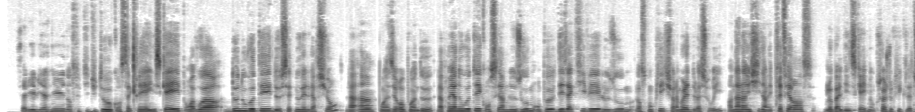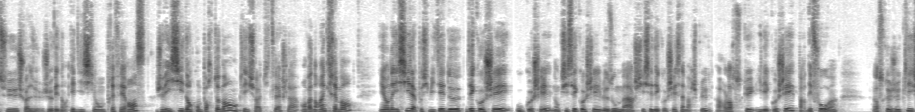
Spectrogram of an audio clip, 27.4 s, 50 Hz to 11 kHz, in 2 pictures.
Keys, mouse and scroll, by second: 14.4 click, 15.3 click, 16.0 click, 16.8-17.9 drag, 18.5 click, 20.6 click, 21.3 click, 23.7 click, 24.1 click, 24.9 click, 27.0-27.4 middle drag, 27.0-27.4 scroll up 3.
